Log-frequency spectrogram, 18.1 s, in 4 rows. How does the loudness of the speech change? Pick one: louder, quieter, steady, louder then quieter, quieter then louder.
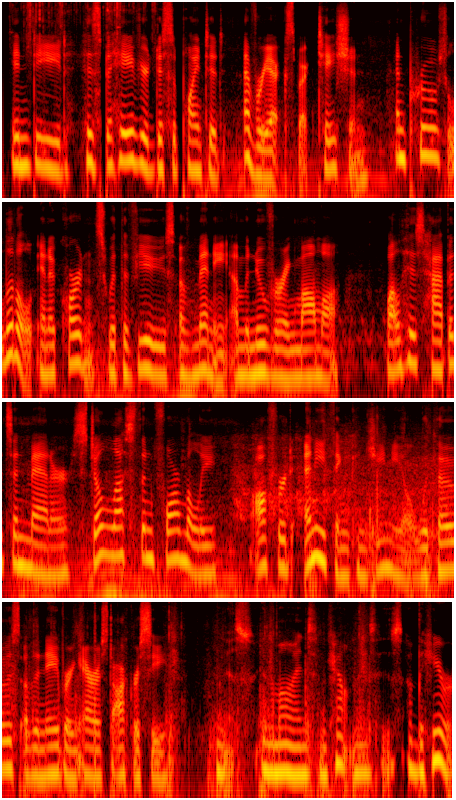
steady.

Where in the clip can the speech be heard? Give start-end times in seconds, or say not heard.
0.0-18.0.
